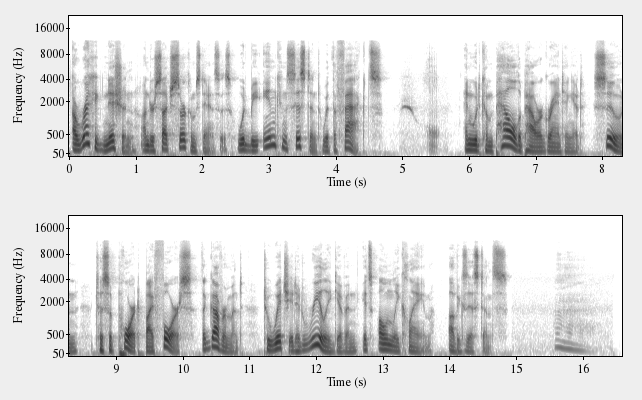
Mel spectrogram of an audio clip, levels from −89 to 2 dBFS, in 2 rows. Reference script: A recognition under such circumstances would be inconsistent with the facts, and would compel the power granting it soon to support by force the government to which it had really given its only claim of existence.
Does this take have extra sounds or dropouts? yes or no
yes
